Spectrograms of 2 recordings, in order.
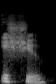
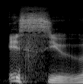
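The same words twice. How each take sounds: First: The word is said the American way. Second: The word is said the British way. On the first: The speaker calls it right. "I have to say issue" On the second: The speaker calls it wrong. "my American colleagues constantly berating me for saying issue"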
